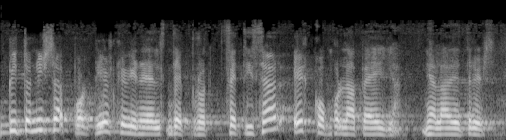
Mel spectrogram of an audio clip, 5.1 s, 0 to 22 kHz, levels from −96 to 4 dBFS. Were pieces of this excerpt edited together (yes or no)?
yes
